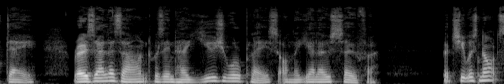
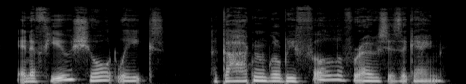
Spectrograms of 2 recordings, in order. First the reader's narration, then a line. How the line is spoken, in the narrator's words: Aunt Beatrice said dreamily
